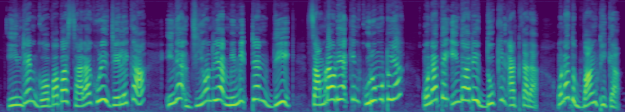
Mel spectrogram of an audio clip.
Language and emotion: Santali, angry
